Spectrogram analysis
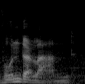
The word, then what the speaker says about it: Wunderland: Went to there's this place called Miniatur Wunderland in Hamburg, which is miniature Wonderland, but in German, pronounced like Wunderland.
